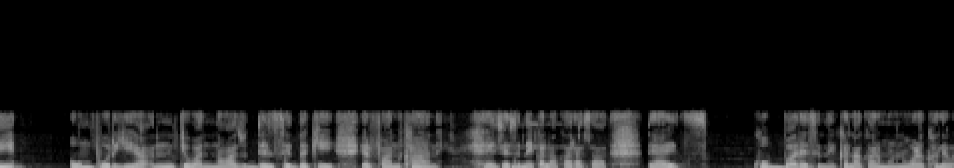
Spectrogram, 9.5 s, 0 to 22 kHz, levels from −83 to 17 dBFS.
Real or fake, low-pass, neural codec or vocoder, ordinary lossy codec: real; 7.2 kHz; none; Opus, 64 kbps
